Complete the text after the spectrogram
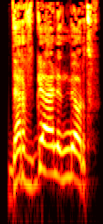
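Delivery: slow high shout from afar. A narrator's reading. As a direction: cry out the death news. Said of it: "слышу крик".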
